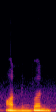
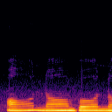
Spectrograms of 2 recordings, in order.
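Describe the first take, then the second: First: Said in the usual way. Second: अनबन split into slow syllables अ-न-ब-न; spelled out slowly. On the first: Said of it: "whole word after sounding out". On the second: Shown as a demonstration. Teacher sounding out अनबन slowly in a reading lesson. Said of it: "syllable-by-syllable then whole".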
